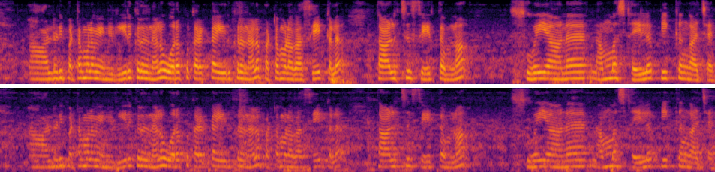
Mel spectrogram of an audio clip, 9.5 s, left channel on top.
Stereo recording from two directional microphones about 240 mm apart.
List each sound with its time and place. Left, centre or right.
0.3 s a woman's voice: left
